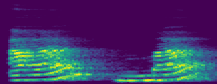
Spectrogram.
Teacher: Sílaba mais forte é o zen, está na última, não está? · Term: oxítona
